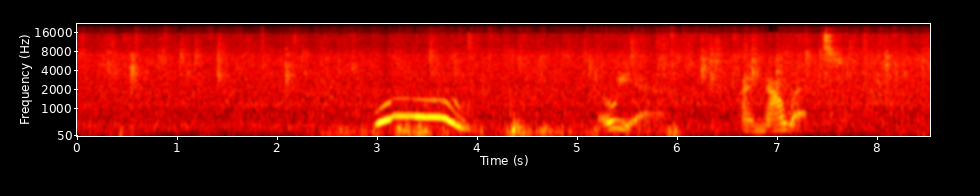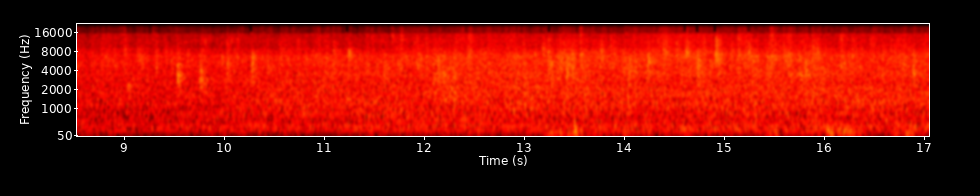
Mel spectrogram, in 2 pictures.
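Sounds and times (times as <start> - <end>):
heavy rain pouring: 0.0 - 17.0
wind rumbling on microphone: 2.4 - 6.2, 13.2 - 13.8, 15.4 - 17.0.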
